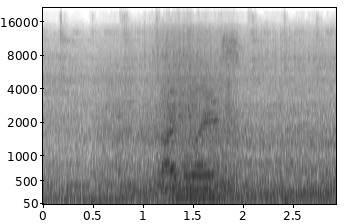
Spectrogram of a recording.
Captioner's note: van starting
